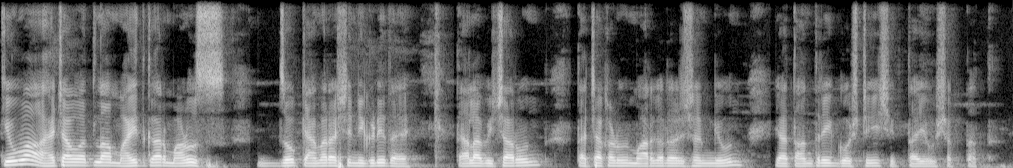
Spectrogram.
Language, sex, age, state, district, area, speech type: Marathi, male, 60+, Maharashtra, Palghar, rural, spontaneous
